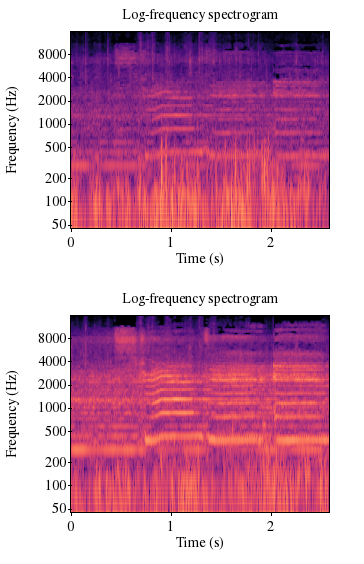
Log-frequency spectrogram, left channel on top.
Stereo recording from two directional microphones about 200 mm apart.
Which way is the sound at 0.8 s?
45° right (ahead or behind).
